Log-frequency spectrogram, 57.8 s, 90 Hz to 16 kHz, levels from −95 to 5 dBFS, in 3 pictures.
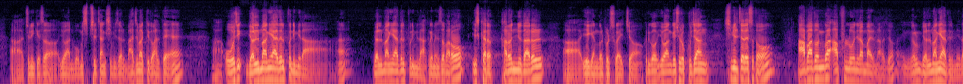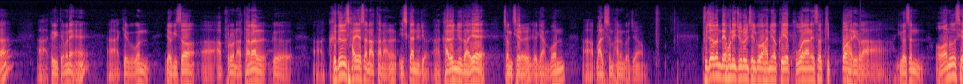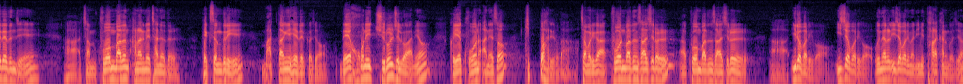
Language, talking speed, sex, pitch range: English, 105 wpm, male, 90-120 Hz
